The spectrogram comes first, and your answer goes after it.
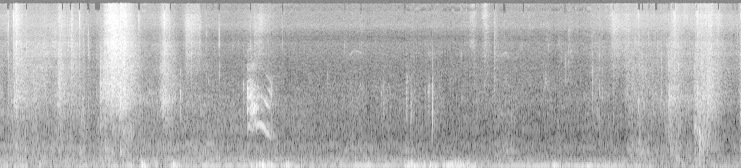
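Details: Kitten asking for a treat with an unusually cute voice, shown only when snacks are offered: a single wavering, downward-sliding meow midway, surrounded by bursts of rustling and handling noise and low hum.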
